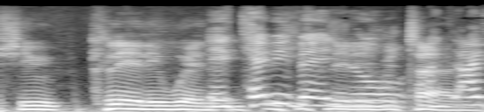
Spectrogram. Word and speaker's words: Badenoch: If Kemi Badenoch, her husband told me it's pronounced Badenoch. I'm going with Badenoch.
